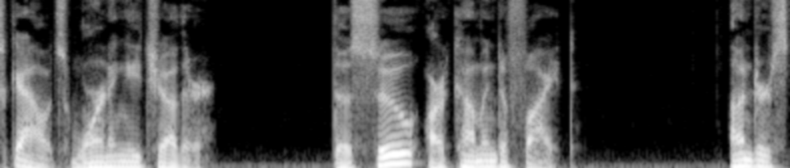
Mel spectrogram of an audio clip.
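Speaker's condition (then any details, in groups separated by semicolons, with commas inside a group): No condition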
